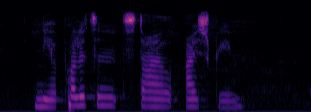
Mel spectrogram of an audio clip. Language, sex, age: English, female, 20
